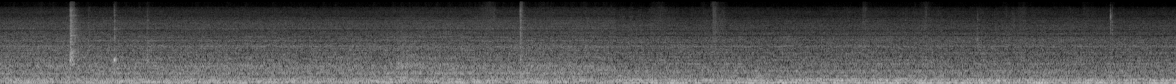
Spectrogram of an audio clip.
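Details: Old-style boiler with twin heating zones and hot-water zone, one circulator burnt out; steady even low roar and fan rush, no knocks, rattles or surging; burner firing normally with 120 V confirmed at the zone.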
